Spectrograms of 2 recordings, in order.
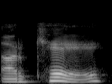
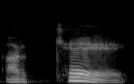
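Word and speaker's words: ἀρχή: We then see arche, note the circumflex accent at the end of that word, arche, rise and fall on that syllable.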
